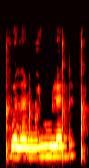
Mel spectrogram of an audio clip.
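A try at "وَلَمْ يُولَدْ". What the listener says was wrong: I didn't hear that D sound.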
